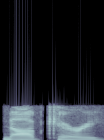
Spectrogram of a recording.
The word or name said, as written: knobkerrie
